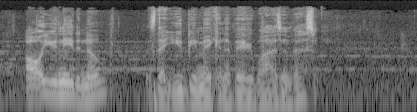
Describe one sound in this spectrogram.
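A young man speaks persuasively, close by.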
